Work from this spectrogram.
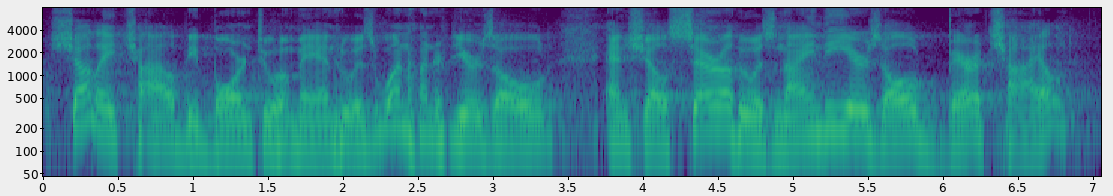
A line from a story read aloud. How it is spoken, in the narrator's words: Abraham laughed and said in his heart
